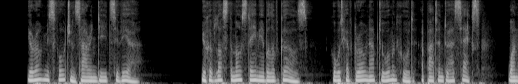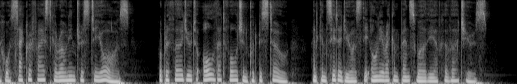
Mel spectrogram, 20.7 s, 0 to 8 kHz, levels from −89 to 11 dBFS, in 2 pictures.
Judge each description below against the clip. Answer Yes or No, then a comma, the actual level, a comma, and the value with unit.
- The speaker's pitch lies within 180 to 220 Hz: No, medium, 140 Hz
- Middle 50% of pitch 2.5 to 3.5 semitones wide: Yes, average, 3.1 semitones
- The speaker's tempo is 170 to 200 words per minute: No, average, 155 wpm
